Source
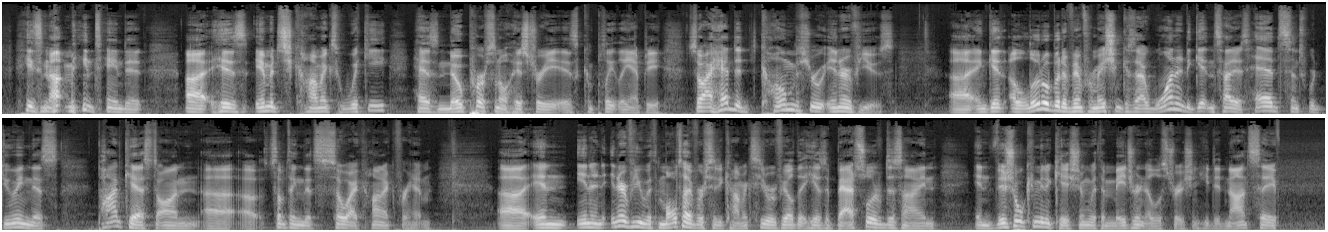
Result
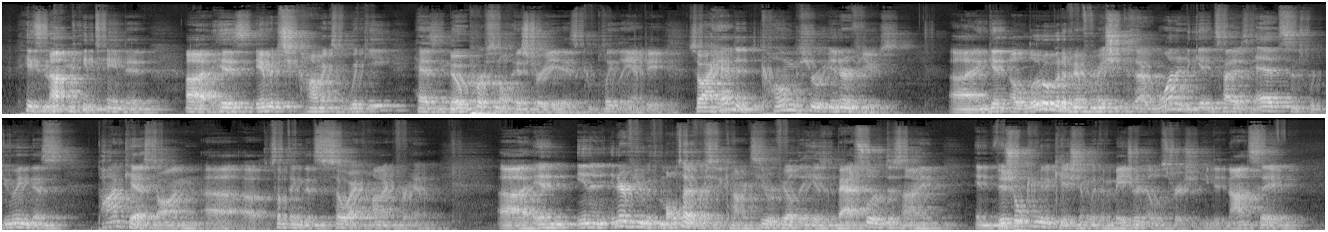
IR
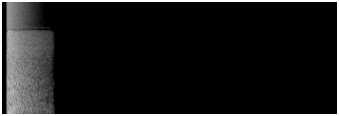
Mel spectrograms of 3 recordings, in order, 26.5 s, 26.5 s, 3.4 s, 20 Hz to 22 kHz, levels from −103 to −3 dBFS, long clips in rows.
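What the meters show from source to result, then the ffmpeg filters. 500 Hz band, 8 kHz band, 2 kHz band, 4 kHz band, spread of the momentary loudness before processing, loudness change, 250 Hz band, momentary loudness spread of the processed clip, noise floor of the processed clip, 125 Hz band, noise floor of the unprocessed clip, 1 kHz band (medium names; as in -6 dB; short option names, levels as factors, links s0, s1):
+1.5 dB, +1.0 dB, +1.0 dB, +1.5 dB, 11 LU, +1.5 dB, +2.0 dB, 11 LU, -48 dBFS, +2.0 dB, -52 dBFS, +1.5 dB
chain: -filter_complex "[0:a]aecho=1:1:40|64:0.398|0.596,asplit=2[s0][s1];[1:a]atrim=start_sample=2205,adelay=102[s2];[s1][s2]afir=irnorm=-1:irlink=0,volume=0.0422[s3];[s0][s3]amix=inputs=2:normalize=0,volume=0.891"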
